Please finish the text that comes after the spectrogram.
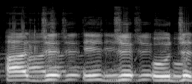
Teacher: جیم پہ قلقلہ ہوگا کیونکہ یہ حروف قلقلہ میں سے ہے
